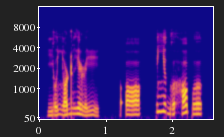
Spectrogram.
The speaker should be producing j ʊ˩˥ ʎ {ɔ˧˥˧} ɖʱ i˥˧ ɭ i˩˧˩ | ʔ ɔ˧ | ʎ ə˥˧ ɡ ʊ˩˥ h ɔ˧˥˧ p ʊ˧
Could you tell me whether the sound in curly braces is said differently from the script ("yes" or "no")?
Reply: yes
